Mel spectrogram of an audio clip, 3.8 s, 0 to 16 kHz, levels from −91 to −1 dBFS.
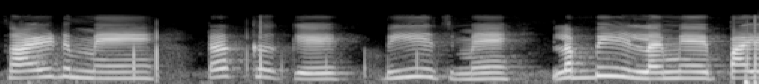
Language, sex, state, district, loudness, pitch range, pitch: Hindi, female, Punjab, Fazilka, -16 LUFS, 265-325 Hz, 285 Hz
